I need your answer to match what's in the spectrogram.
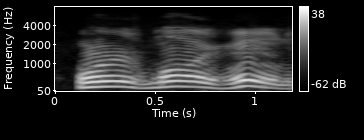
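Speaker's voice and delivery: loud, slow giant's roar; furious shout. A narrator's reading. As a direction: bellow after the stolen hen. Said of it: "he shouted".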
